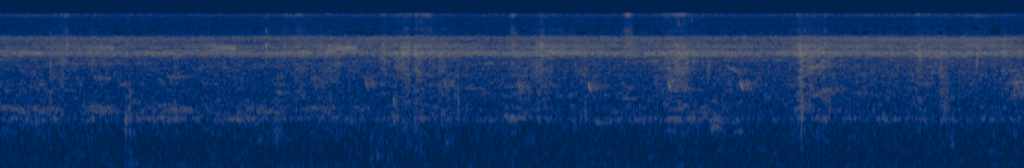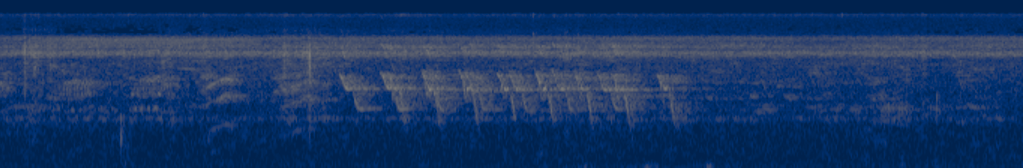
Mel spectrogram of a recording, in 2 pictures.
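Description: Faint rural ambience: a steady high insect drone with scattered bird chirps. About nine seconds in, a quick run of around a dozen chirping notes, about five a second, is the loudest sound.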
